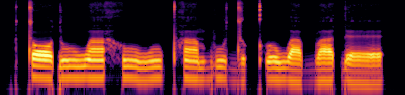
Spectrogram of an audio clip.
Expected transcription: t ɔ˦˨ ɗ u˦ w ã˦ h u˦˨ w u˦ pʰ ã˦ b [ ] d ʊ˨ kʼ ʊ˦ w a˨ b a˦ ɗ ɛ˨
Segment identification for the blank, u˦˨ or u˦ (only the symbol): u˦˨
